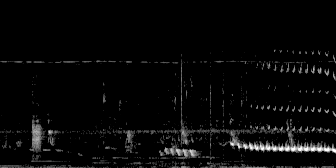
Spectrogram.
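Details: Singing sirtu in the morning, played to provoke rivals: quiet scattered chirps and a brief buzzy flutter, then a strong run of rapid high pulsed notes, steady in pitch and falling at the very end.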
